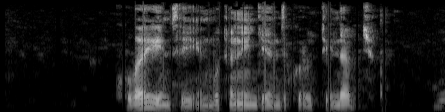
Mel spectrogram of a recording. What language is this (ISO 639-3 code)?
kin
